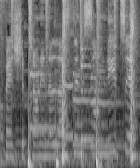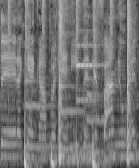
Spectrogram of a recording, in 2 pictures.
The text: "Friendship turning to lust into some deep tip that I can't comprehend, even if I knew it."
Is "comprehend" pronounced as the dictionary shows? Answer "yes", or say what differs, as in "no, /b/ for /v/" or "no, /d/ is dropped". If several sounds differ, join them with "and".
no, /d/ is dropped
